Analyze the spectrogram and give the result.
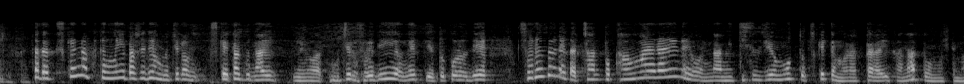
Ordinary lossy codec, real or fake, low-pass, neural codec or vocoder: Opus, 24 kbps; fake; 7.2 kHz; codec, 44.1 kHz, 2.6 kbps, SNAC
